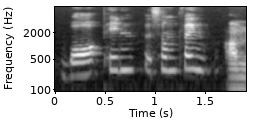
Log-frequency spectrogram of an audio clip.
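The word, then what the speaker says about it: Wapping: What does whapping mean? It's not called whapping, but that's what it's spelt like. Oh, what are you talking about? It's a place down south. Oh. I think it's called like Warping or something.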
